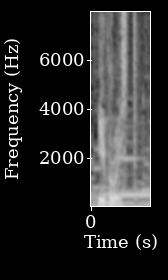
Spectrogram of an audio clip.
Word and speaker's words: Эверест: Еще интересно, что его фамилия произносилась немного иначе. Это было что-то вроде Эверест.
